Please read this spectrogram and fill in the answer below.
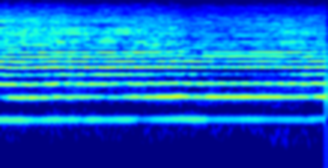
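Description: A man's singing voice holding one long note at a steady pitch, amplified through a microphone, as in the drawn-out notes of sung poetry recitation.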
